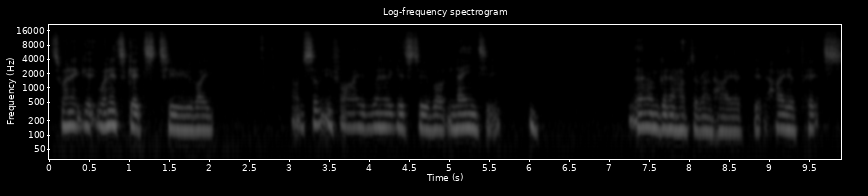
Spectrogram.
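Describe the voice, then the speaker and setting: A man's fairly high-pitched, somewhat breathy voice, dark and mellow in tone and relaxed, at a moderate pace with fairly even intonation and long, frequent pauses. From Scotland. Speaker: gaming streamer. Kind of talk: casual gameplay commentary. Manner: halting, repeats words.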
